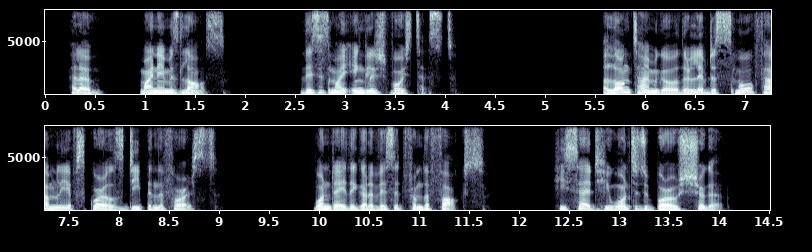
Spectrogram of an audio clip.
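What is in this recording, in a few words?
Norwegian english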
